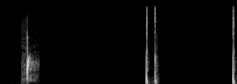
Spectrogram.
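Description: Sound effects of a subscribe-button animation: a short pop as the button overlay appears, then a mouse-click sound, two quick ticks close together, about a second and a half in.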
